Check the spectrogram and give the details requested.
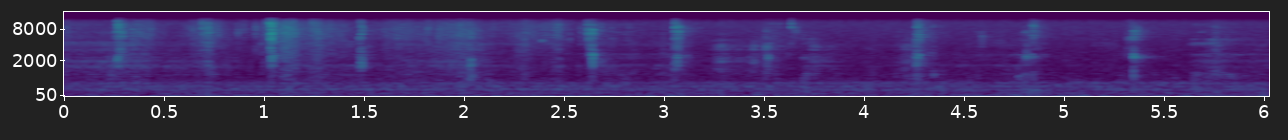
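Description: A person chewing food close to the microphone, with irregular small clicks and crunches several times a second.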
